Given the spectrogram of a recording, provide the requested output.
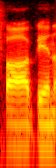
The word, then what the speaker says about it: Fabian: the storm um and i believe it's pronounced fabian unlike the atlantic in 2003 which was pronounced so um philippines have their own ways of pronouncing things as we have or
